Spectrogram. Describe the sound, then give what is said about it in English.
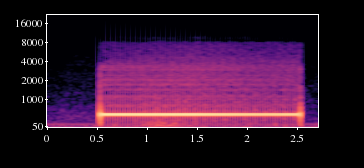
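A telephone rings on an outgoing call: one loud, steady electronic tone lasting about two seconds, starting and stopping abruptly, with near silence before and after. “So loud, the ring.”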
